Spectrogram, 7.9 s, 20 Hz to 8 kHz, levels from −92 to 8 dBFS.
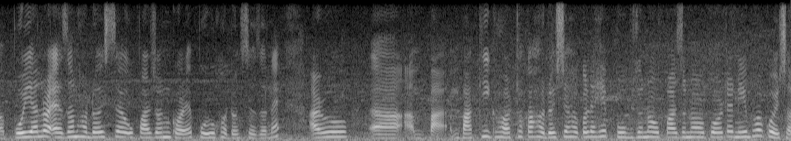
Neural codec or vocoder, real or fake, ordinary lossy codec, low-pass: none; real; none; none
